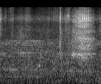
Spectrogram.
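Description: A short rustling scrape about one and a half seconds in as a cloth-covered jewellery box is handled and its lid opened, over a faint steady background.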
